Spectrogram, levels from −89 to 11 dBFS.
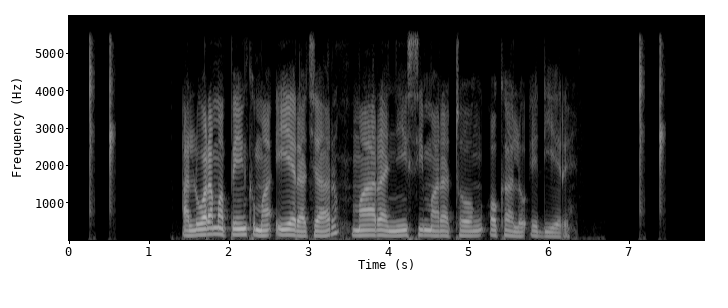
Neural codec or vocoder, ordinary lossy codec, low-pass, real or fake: none; none; 5.4 kHz; real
